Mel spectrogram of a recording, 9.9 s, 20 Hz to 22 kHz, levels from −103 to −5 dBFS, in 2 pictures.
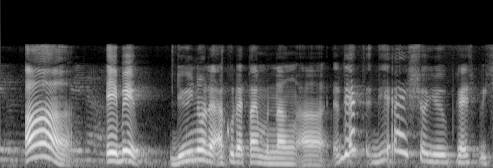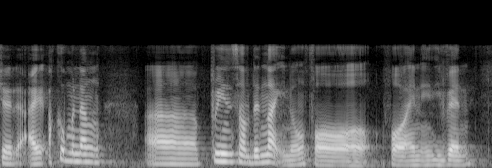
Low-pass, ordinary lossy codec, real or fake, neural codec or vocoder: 7.2 kHz; none; real; none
